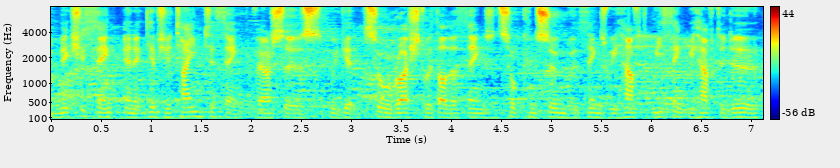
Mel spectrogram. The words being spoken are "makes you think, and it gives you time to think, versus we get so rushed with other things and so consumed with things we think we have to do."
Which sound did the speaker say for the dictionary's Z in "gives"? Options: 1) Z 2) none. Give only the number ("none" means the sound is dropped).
1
